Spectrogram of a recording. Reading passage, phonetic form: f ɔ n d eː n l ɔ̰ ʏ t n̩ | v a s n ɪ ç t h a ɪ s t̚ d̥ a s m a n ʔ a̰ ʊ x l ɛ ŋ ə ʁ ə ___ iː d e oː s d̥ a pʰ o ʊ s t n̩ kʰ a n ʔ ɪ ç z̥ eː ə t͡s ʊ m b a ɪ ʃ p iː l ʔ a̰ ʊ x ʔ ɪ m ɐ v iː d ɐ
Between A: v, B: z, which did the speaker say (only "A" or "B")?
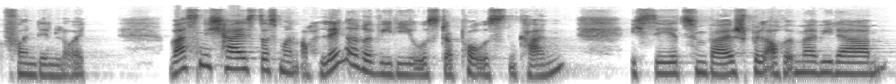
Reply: A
